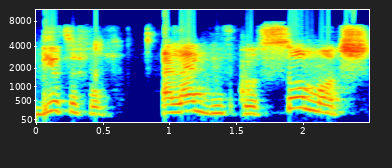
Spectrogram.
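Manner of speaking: dripping with irony, sarcastic. Reviewing a post aloud for viewers, sarcastic. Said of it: "I'm being very sarcastic".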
